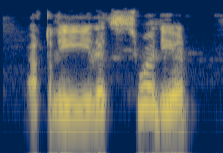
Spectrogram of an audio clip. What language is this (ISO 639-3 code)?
kab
